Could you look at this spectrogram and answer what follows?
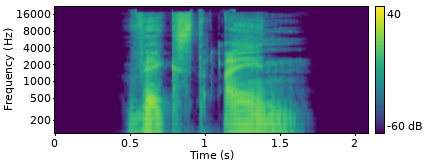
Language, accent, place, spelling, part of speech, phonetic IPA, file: German, Germany, Berlin, weckst ein, verb, [ˌvɛkst ˈaɪ̯n], De-weckst ein.ogg
- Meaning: second-person singular present of einwecken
